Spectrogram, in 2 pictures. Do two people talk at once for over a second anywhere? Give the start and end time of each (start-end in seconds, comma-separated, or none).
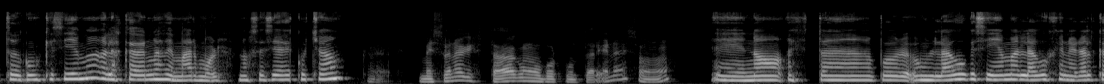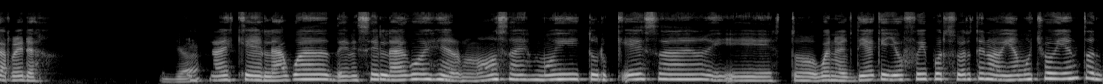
none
